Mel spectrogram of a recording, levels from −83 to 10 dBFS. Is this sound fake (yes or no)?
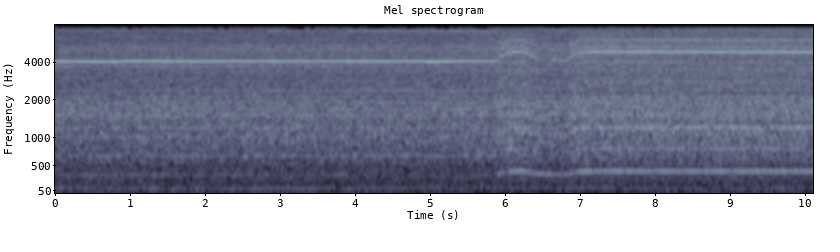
no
